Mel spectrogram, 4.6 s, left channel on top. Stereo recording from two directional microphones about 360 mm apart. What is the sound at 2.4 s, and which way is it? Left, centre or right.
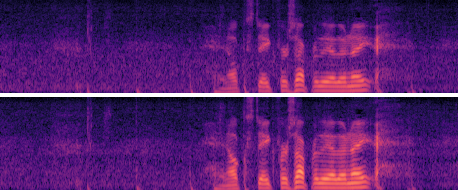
Speech, centre.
